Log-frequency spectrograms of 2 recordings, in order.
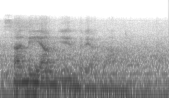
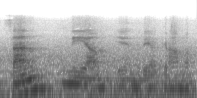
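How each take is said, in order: First: The N is single with no stop. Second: The N is doubled with a brief stop. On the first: The speaker calls it wrong. "If it is a single N" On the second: The speaker calls it right. "You just have to pause and continue again"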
